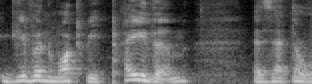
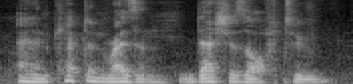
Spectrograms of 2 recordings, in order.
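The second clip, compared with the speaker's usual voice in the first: plain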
